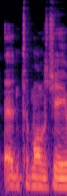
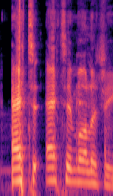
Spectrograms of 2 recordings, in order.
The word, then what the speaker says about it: etymology: It's important about the word, not its entomology, whatever, how you pronounce that. Etymology.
